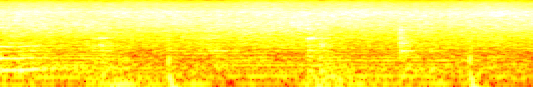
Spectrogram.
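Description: Onions fry loudly in a hot pan for fried rice, a dense, close sizzle with a few spatula scrapes and stirs scattered through it, with no talk.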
